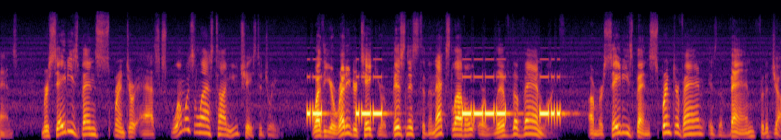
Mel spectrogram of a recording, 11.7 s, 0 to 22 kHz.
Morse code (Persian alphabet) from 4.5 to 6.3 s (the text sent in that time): او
